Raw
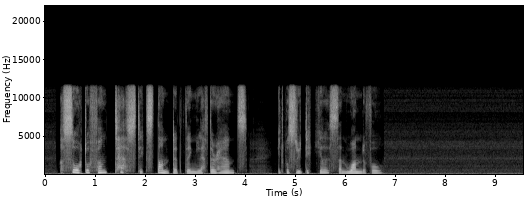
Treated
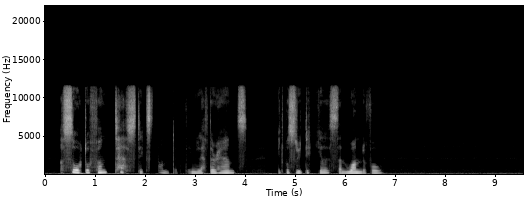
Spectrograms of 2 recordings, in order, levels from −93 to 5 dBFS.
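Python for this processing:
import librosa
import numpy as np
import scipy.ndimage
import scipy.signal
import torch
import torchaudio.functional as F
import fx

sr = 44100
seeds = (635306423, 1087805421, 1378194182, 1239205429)

y = fx.auto_swell(x, sr, attack_ms=523.0, at=(2.09, 2.93), fade=0.02)
y = fx.spectral_expand(y, sr, expansion=1.5)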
